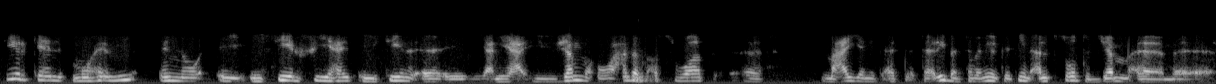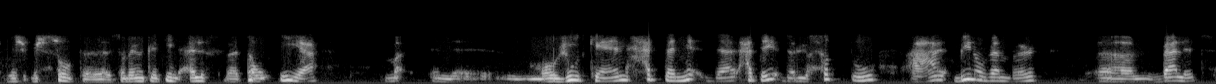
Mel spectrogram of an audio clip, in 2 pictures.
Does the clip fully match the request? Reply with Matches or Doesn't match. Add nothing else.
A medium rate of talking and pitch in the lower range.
Doesn't match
